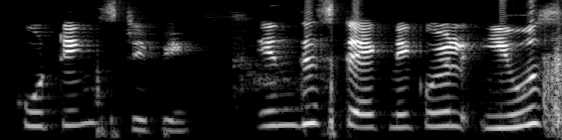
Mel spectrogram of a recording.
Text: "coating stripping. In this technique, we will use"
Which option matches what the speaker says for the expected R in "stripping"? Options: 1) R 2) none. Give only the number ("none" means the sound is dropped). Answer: 2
